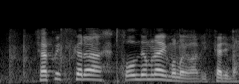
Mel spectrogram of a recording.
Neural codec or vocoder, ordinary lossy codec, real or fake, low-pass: codec, 16 kHz, 2 kbps, X-Codec, HuBERT features, trained on LibriSpeech; none; fake; 5.4 kHz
